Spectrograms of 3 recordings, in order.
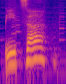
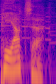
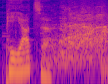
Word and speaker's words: Piazza: How do you say pizza? No, honey, it's Piazza. Piazza.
